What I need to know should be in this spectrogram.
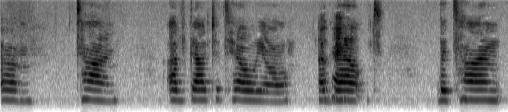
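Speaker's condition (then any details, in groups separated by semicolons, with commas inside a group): Cerebral palsy; congenital, uses wheelchair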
